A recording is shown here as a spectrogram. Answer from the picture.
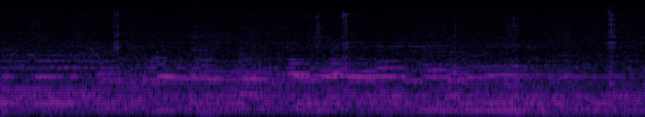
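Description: Symphony orchestra tuning up: many instruments sounding overlapping held notes at once, with a couple of faint clicks.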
